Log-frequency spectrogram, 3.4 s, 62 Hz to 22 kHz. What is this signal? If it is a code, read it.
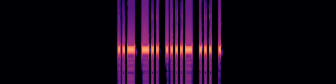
Morse code, heard as a keyed tone, about 53 wpm, 700 Hz. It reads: UD4SE
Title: Five Challenging Letter-Number Combinations 50wpm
